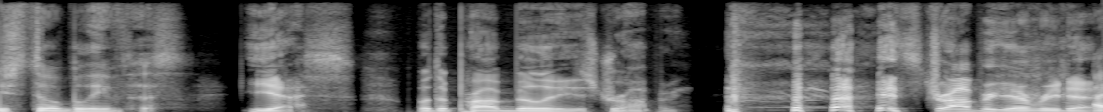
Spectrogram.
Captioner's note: laughs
